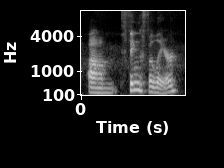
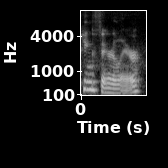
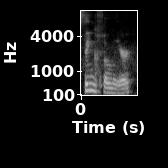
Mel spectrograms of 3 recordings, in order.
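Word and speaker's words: Þingvellir: This is one of the places that I mispronounced. Thingvellir. I kept on pronouncing it Pingthairlair, which is not correct.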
